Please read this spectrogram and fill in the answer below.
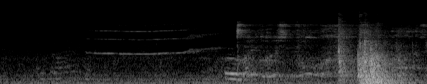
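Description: A thin, slightly rising squeak about a second in, then a loud, heavy thump near the end.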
